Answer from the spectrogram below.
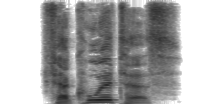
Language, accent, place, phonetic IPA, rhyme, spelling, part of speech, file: German, Germany, Berlin, [fɛɐ̯ˈkoːltəs], -oːltəs, verkohltes, adjective, De-verkohltes.ogg
- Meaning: strong/mixed nominative/accusative neuter singular of verkohlt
